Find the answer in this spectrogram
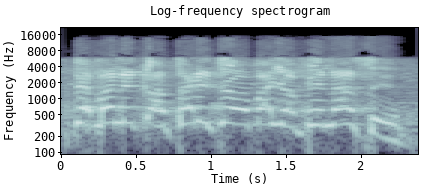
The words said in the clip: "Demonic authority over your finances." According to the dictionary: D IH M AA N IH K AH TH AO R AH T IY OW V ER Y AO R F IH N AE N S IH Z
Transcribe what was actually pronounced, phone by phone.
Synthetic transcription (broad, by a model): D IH M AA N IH K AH T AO R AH T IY OW B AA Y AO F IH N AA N S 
